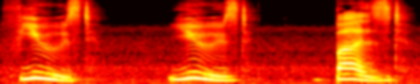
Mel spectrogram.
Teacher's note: ED also has the sound of D after the voiced S sound, which is Z, or the sound of Z.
